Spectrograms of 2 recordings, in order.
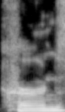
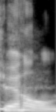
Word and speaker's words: Kiln: tell us how great Kern's going to be and that we were wrong about it. You said the name wrong every time. What is it? What is it again? Kiln.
